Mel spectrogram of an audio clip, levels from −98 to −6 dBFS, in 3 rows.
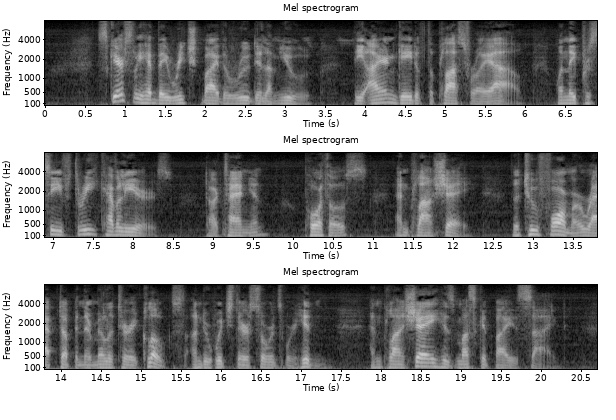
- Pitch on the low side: Yes, low, 110 Hz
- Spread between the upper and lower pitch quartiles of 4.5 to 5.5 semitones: No, average, 3.3 semitones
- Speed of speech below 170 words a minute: Yes, average, 140 wpm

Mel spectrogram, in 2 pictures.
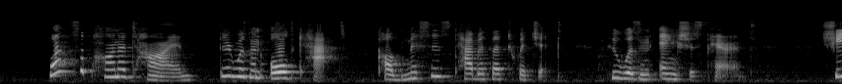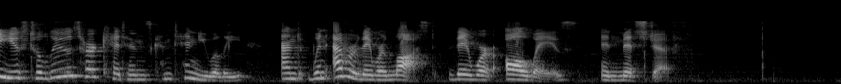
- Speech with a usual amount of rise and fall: No, wide, 6.4 semitones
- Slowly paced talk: Yes, slow, 130 wpm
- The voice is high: Yes, very high, 250 Hz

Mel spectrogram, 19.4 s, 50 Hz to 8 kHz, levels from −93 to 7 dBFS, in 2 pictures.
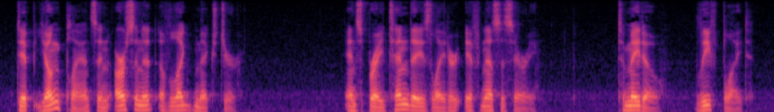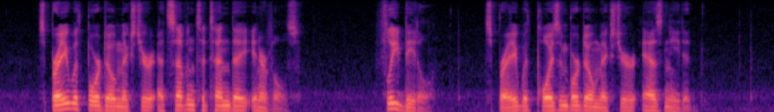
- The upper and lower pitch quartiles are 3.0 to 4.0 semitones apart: Yes, average, 3.6 semitones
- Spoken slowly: Yes, slow, 125 wpm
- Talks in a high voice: No, low, 105 Hz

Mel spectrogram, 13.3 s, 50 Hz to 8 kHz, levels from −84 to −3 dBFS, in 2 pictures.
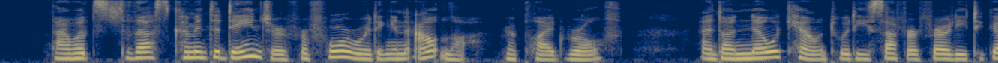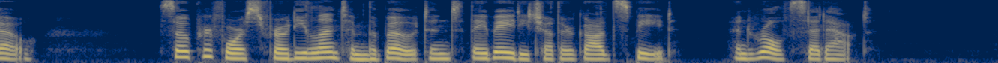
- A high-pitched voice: Yes, high, 200 Hz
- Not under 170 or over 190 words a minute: Yes, average, 180 wpm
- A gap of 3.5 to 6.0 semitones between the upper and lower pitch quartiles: No, average, 2.9 semitones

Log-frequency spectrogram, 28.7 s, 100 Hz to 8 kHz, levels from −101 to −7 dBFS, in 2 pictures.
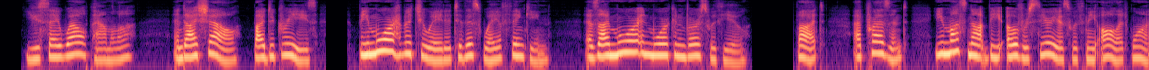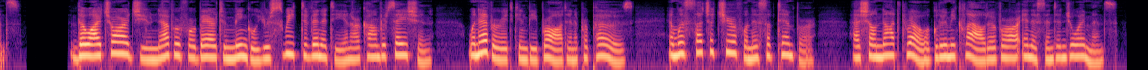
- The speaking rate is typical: Yes, average, 165 wpm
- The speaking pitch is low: No, high, 230 Hz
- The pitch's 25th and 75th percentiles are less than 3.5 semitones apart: No, average, 4.3 semitones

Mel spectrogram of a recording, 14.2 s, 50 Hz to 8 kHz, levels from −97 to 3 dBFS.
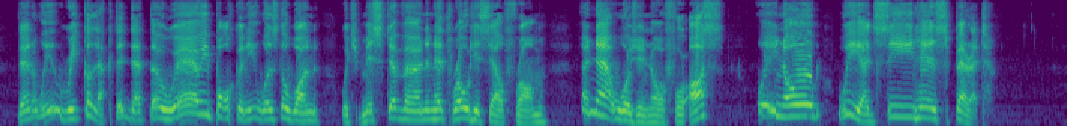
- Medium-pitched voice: Yes, medium, 175 Hz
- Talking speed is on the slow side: Yes, slow, 130 wpm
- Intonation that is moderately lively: No, wide, 6.8 semitones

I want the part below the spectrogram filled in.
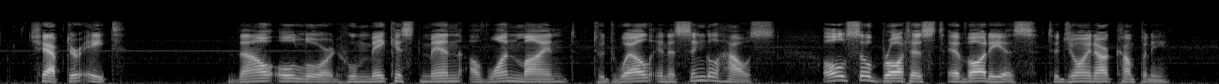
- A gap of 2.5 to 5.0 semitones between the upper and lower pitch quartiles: Yes, average, 3.4 semitones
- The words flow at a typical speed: No, slow, 125 wpm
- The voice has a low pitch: Yes, low, 130 Hz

